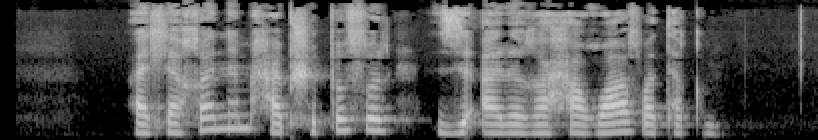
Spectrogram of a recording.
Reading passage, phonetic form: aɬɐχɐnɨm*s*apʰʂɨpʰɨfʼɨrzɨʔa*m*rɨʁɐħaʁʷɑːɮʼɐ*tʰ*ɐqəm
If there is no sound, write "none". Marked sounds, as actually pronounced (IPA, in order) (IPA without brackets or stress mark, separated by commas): ħ, none, tʰ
